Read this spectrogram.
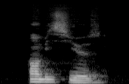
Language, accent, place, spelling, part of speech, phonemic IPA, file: French, France, Lyon, ambitieuse, adjective, /ɑ̃.bi.sjøz/, LL-Q150 (fra)-ambitieuse.wav
- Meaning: feminine singular of ambitieux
